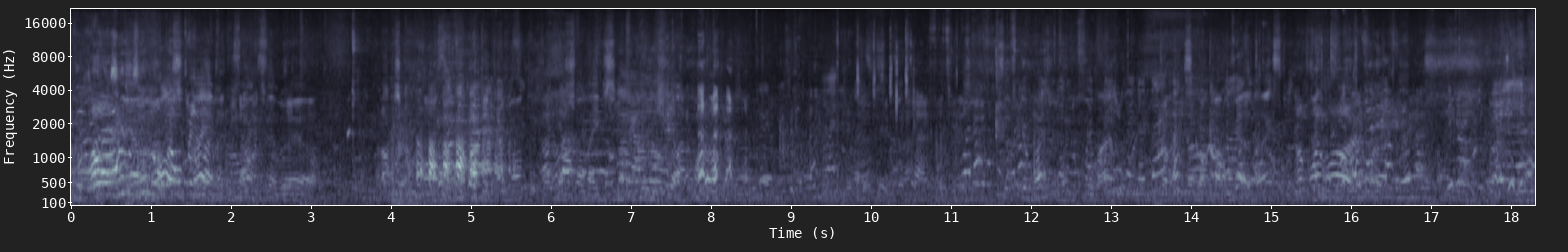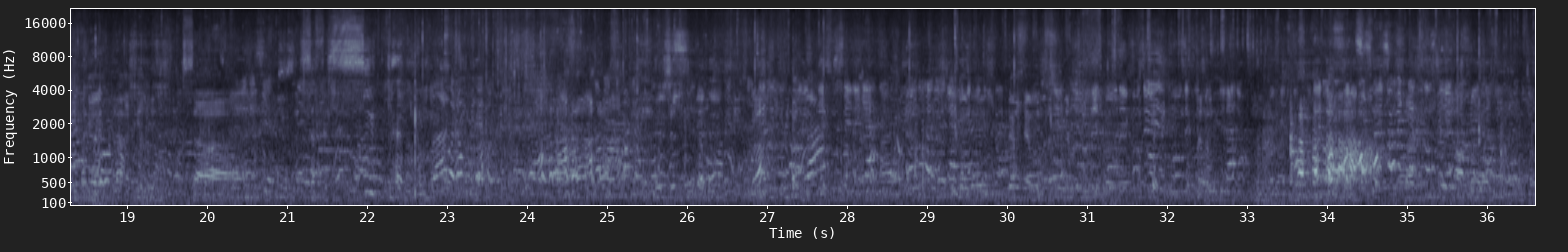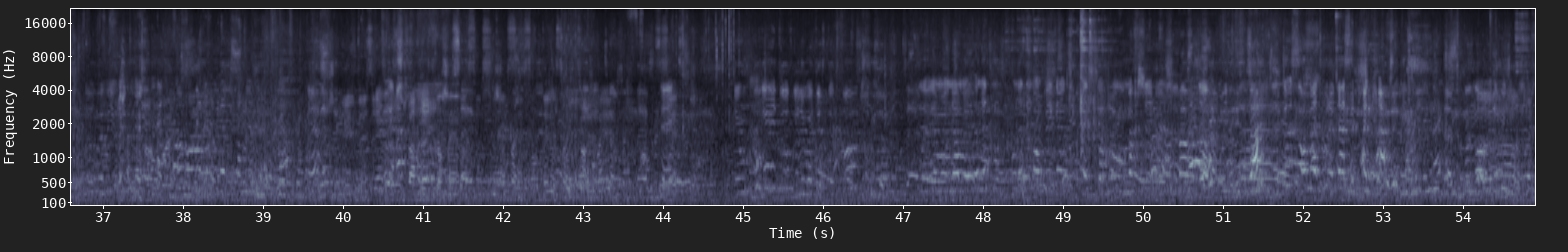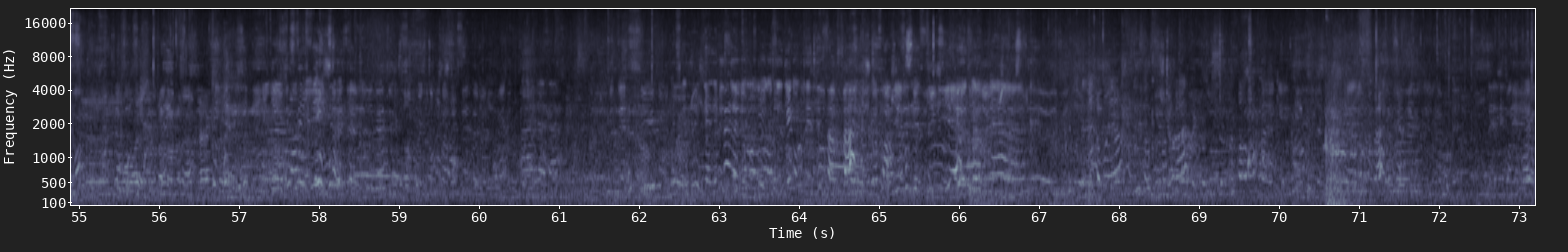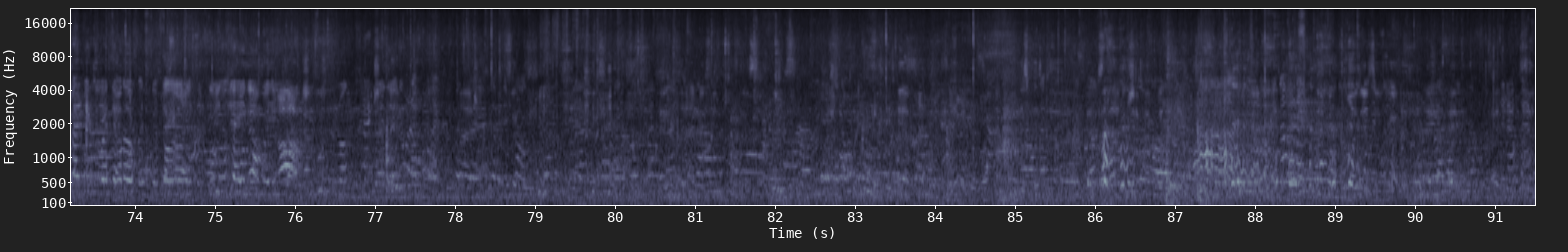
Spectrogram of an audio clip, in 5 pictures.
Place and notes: On the first sunny sunday of this year, people are lazying with great well-being on the bars terraces.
